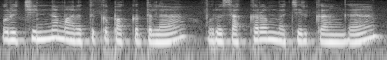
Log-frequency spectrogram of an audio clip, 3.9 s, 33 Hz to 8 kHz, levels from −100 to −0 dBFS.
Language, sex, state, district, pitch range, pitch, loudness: Tamil, female, Tamil Nadu, Nilgiris, 180-215 Hz, 190 Hz, -14 LUFS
